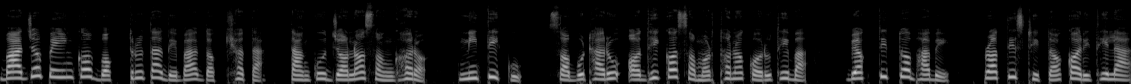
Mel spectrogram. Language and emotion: Odia, neutral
